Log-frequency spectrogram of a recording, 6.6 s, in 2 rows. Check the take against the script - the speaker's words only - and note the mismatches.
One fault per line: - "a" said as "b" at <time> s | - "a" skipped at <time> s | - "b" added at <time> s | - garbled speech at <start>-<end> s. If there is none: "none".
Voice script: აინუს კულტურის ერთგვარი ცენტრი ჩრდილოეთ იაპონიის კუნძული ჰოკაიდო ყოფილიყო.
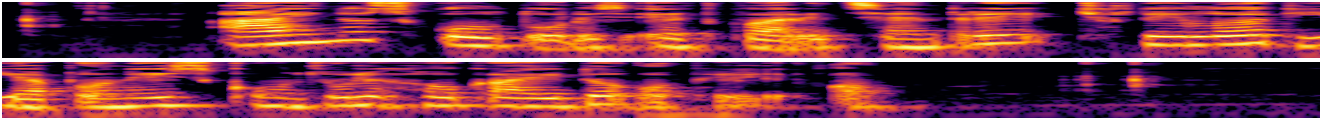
none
